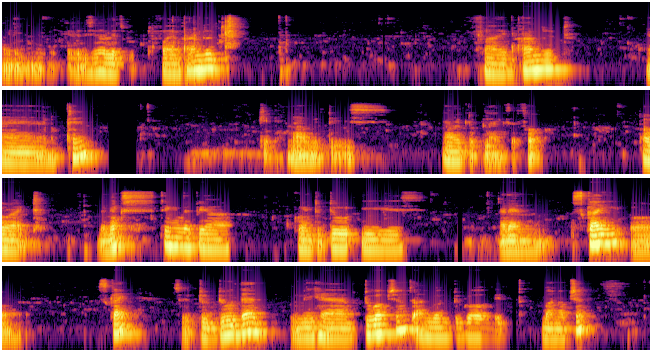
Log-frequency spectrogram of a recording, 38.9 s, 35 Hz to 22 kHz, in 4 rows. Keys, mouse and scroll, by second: 0.1-2.1 drag, 1.8-4.1 typing, 5.6 click, 7.1-7.7 typing, 9.2 click, 10.3-10.7 typing, 11.7 Return, 13.8-15.1 right drag, 15.1-17.2 typing, 18.3 s, 19.9 right click, 20.4-25.3 typing, 27.0 click, 33.7 click.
